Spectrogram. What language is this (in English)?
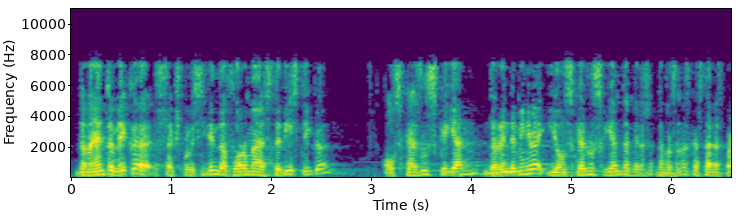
Catalan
